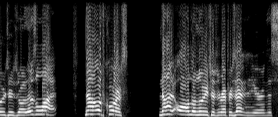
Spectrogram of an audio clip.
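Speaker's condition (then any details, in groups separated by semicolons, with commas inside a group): Cerebral palsy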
